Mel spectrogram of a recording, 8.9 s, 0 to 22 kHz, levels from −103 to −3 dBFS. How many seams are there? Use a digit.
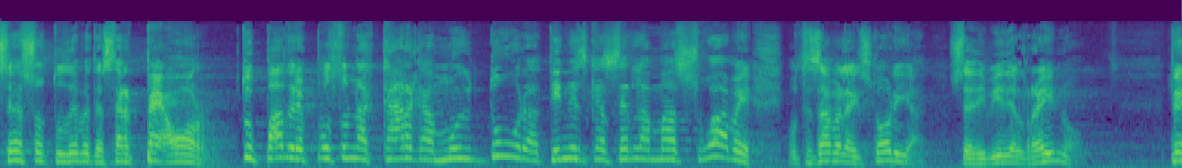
2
